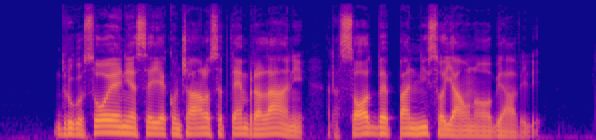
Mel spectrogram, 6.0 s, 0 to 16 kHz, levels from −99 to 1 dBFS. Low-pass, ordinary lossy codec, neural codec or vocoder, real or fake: 14.4 kHz; none; none; real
